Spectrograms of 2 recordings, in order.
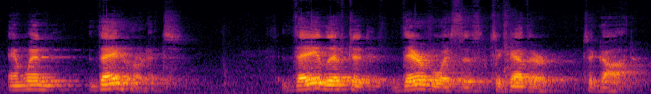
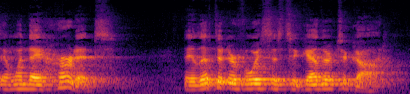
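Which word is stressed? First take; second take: together; none. First: The word together is emphasized. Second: It is read plainly without special emphasis.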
